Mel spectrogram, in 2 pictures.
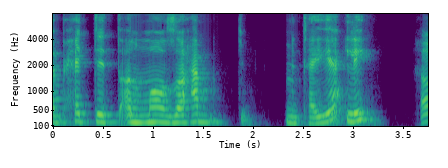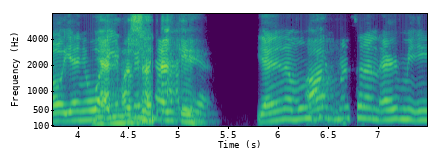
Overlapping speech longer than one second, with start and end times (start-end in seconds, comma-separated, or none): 4.1-5.3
